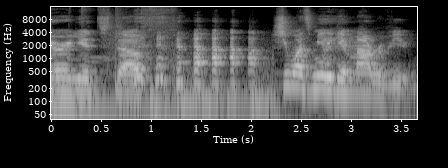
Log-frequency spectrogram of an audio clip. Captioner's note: laughs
